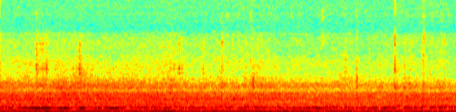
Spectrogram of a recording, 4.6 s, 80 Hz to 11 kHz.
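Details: 2016 Ford Explorer 3.5L, 6-speed AWD, 92k miles, cruising above 50 mph under very light throttle; steady mid-pitched whine over road rumble, stops when throttle released; transmission or PTU suspected, not confirmed.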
